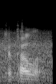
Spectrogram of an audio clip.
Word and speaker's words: Capella: and Auriga's brightest star is pronounced Capella.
